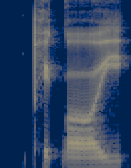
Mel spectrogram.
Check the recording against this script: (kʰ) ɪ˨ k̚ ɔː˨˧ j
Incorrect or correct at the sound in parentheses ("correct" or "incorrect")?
incorrect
